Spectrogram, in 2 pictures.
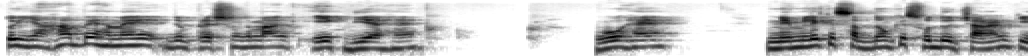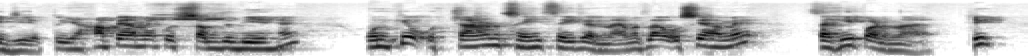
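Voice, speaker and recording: A male teacher walking young pupils through textbook answers, saying each word slowly for them to repeat and often checking in with "ठीक है". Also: fairly high pitch, a little mellow, echoey room. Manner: slow and deliberate, checks in with frequent "ठीक है". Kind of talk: classroom lesson walkthrough.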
